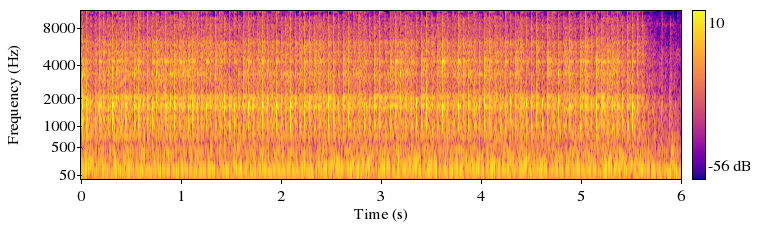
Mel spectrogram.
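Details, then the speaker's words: Rebuilt Yanmar 3GM30F diesel on first start in years: the small diesel clatters at a slow, uneven idle and fades out, idle set too low to run on its own and needing adjustment. "Woo! Yeah, we got to adjust the idle on that. That sounded good, puppy dog."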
